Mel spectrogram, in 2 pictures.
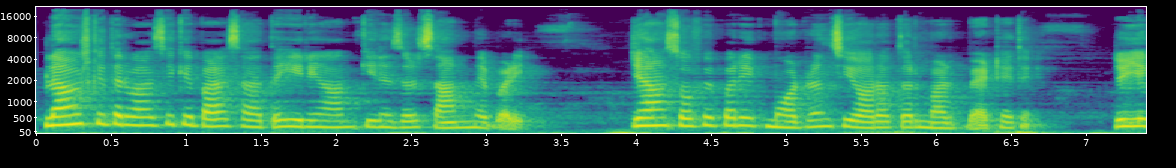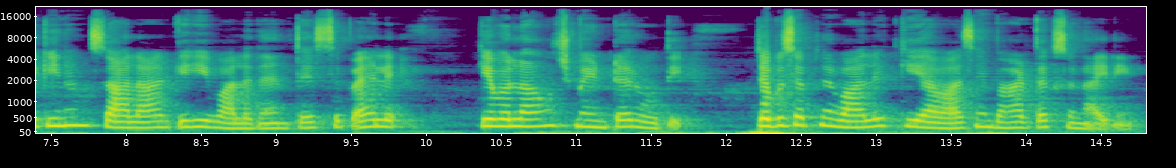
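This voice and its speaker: A woman narrates a romance novel, acting out the dialogue but voicing every character in much the same way. Her scripted reading has a medium pitch, a moderate pace and a darkish tone.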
